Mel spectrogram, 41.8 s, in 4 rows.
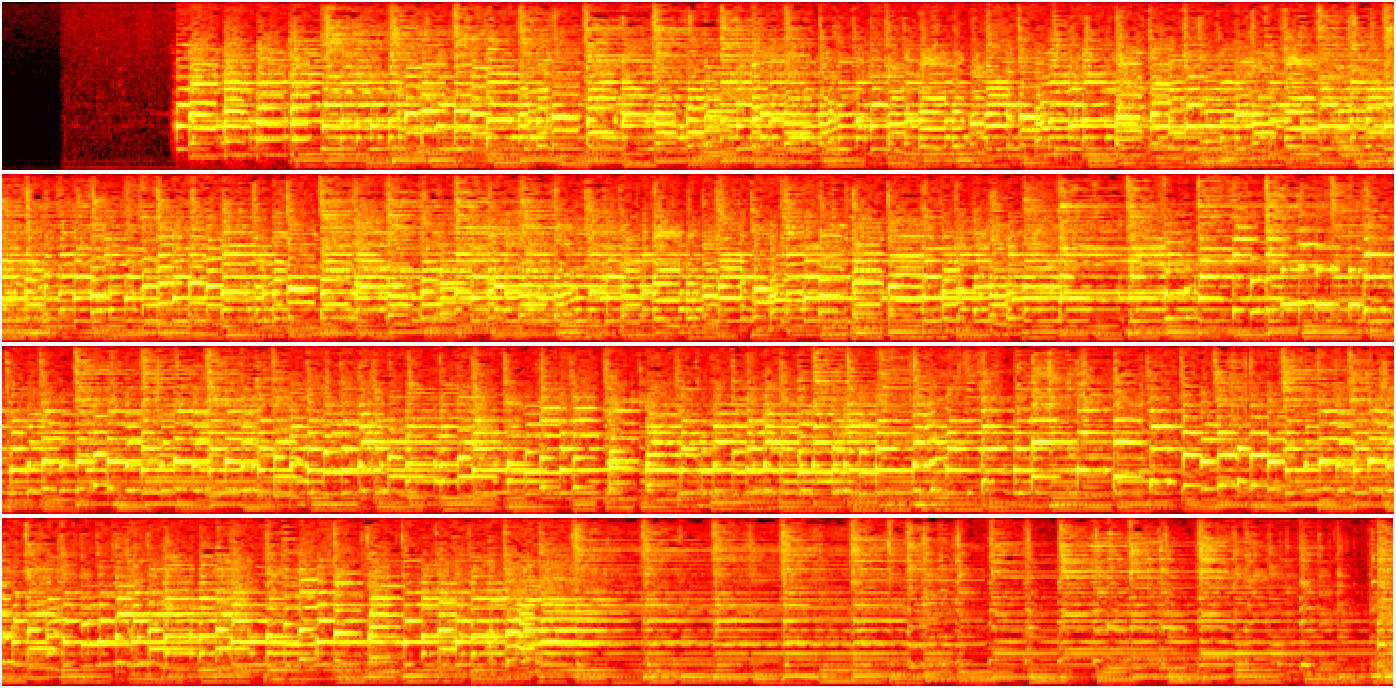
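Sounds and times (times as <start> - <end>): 
banjo: 0.0 - 41.7.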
